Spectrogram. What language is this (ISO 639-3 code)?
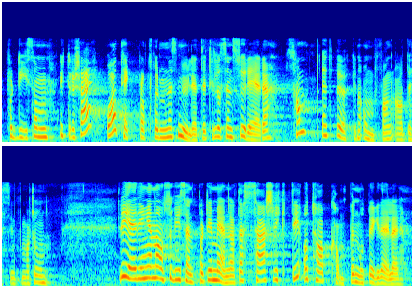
nor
